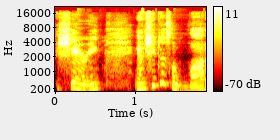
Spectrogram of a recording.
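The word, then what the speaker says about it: Cheri: That's c h e r i, but it's still pronounced Sheri and she does a lot of unboxings as well as purse sales as well.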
